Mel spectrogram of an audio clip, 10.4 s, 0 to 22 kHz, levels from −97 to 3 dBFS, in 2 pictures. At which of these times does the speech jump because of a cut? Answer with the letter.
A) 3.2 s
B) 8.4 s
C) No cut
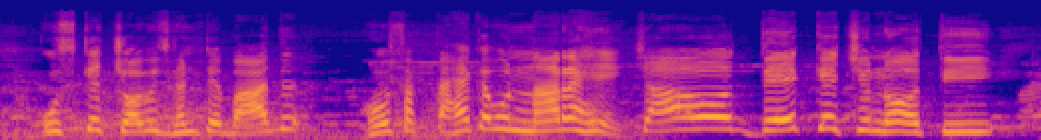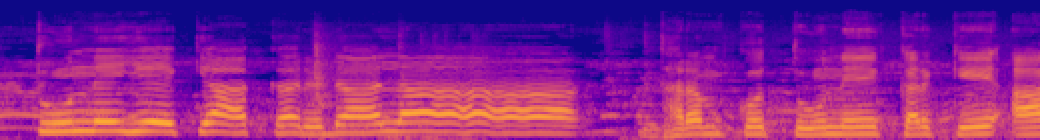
A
